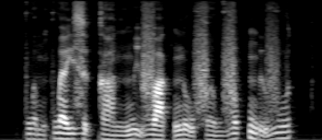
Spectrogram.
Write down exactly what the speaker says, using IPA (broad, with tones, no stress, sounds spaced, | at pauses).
k w ə̤˨˩ m k w ɛ˧ j z ɨ̰˧˨ k a̤˨˩ n m ḭ˧˨ v a˨˩ k̚ n u˧˩ f ə̤˨˩ w v ə˦˥ p̚ ŋ ɨ̰˧˨ v u˦˥ t̚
